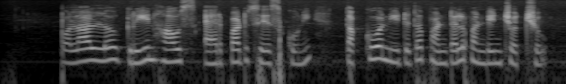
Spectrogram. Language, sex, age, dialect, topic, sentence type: Telugu, female, 25-30, Utterandhra, agriculture, statement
